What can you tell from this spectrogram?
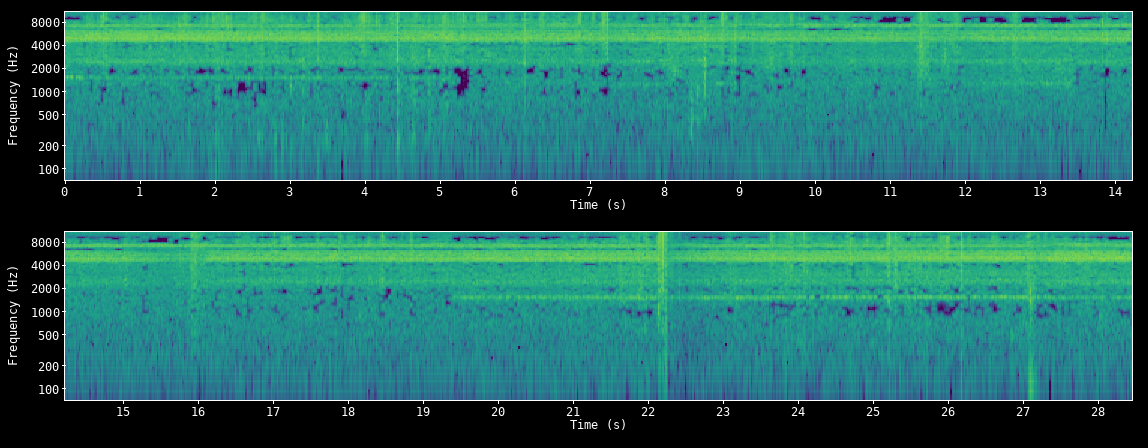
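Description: Steady, high-pitched droning of insects in tropical forest, running unbroken throughout. Occasional sharp clicks and knocks of wooden sticks being handled and fitted together cut across it, the loudest about two-thirds of the way through.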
